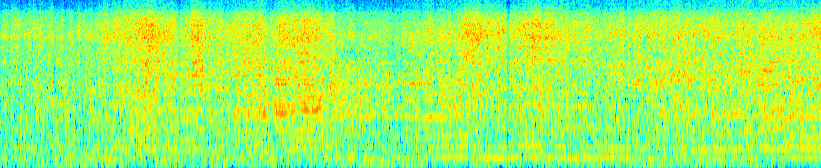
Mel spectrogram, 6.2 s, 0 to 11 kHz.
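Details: TM Racing KZ-R1 two-stroke go-kart engine on track; raspy note rises and falls through corners, revs faltering off the turn instead of picking up cleanly: engine bogs on acceleration out of corners.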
